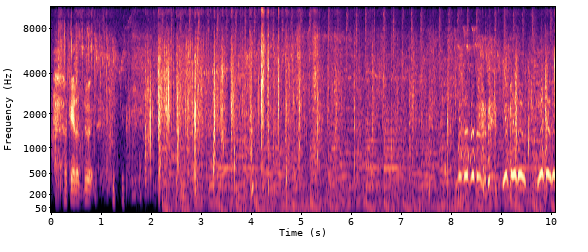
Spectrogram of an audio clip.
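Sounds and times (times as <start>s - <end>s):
music with beat and chords: 2.2s - 10.0s.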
